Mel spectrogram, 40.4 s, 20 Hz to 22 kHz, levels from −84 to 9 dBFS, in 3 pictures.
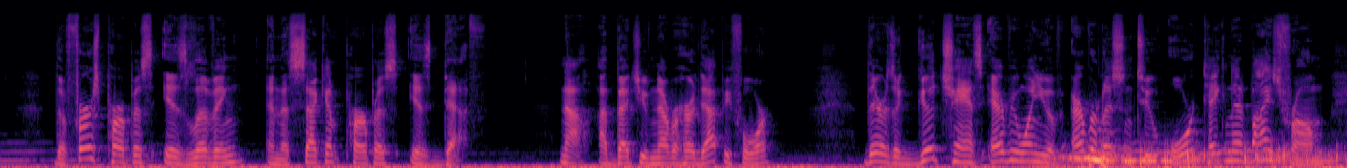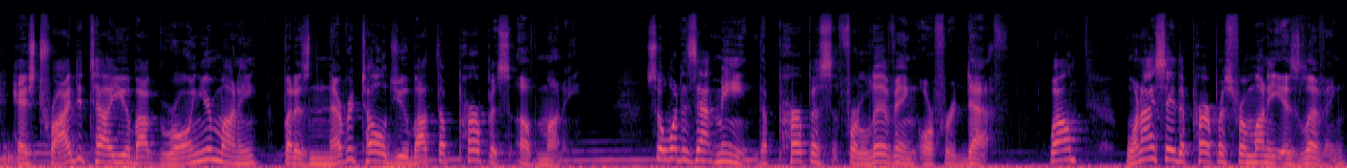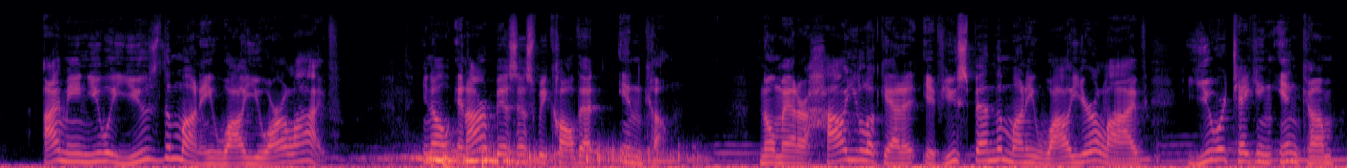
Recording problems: low rumble; loud; throughout; 3 dB below the speech

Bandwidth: 15 kHz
